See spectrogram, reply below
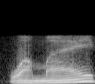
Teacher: Wamai ditahan kan? Wamai N-nya melebur ke Y. Bunyi nun matinya berubah menjadi Ya.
